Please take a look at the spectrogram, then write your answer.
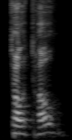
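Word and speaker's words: To'oto'o: where he said that people still say his name wrong? It's actually Toto.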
